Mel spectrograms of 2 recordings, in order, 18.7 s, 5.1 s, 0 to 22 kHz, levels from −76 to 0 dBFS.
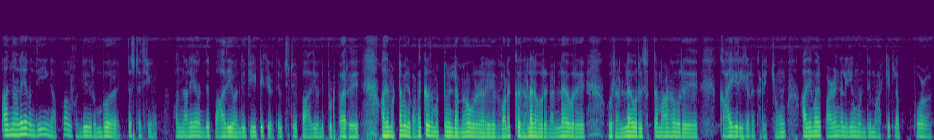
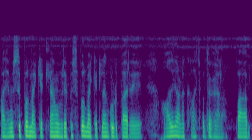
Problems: none marked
